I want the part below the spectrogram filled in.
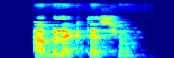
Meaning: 1. Interruption in secretion of breast milk, usually caused by a hormonal imbalance 2. the weaning of a child
- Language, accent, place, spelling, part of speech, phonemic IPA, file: French, France, Lyon, ablactation, noun, /a.blak.ta.sjɔ̃/, LL-Q150 (fra)-ablactation.wav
